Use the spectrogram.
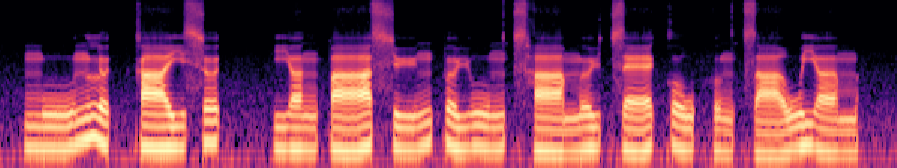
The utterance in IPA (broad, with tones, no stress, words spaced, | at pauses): muː˨˥n lɵ˨t̚kaː˧jsɵ˥t̚ | jɐ˨ŋ paː˨˥ syː˨˥ŋpɵ˨˧ɥ uː˨˧ŋt͡sʰaː˨mɵ˧ɥ t͡sɛː˨˥ko˨whʊ˨˩ŋt͡saː˨˥w jɐ˧m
